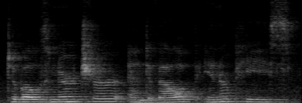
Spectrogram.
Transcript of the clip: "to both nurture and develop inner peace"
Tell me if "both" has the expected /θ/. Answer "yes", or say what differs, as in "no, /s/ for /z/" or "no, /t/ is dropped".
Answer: yes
